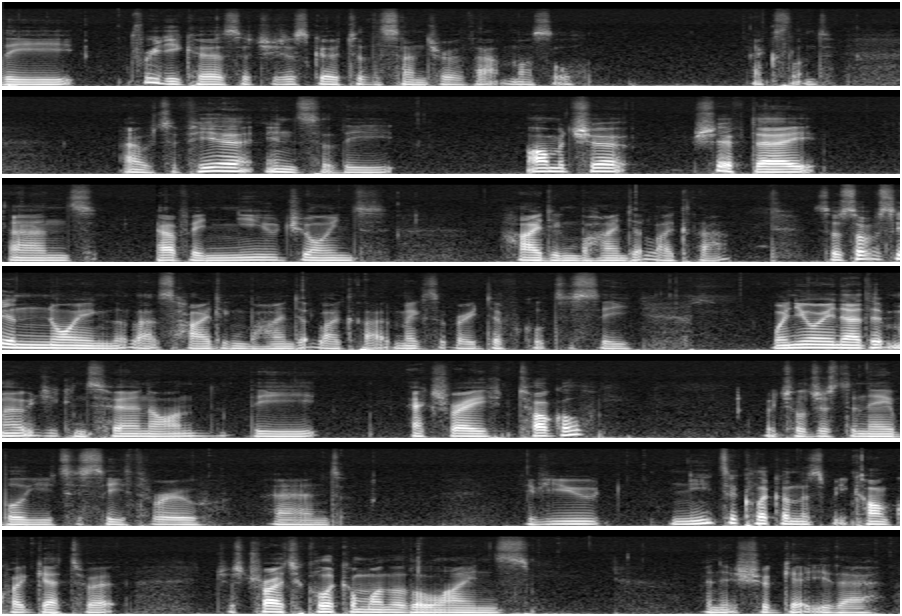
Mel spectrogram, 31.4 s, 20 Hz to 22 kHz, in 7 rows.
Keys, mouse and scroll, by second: 5.0 Tab, 5.5 click, 5.8 Tab, 7.9 shift+a, 9.7 g, 15.1 click, 19.8 Tab, 22.4 Tab, 23.4 click, 24.0 click, 25.6 click, 27.0 click, 28.9 click, 29.6 click, 31.3 click.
